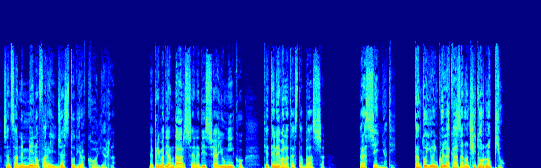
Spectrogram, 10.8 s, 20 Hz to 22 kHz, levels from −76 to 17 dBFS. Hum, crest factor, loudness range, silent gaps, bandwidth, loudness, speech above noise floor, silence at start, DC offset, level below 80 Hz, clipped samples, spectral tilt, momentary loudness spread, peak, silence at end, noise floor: none; 14 dB; 3 LU; none; 16.5 kHz; -15 LUFS; over 76 dB; 0.05 s; under 0.1%; -44 dBFS; under 0.1%; -6 dB/octave; 15 LU; -2 dBFS; 0.8 s; under -90 dBFS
